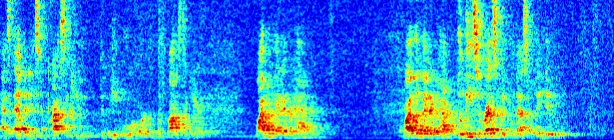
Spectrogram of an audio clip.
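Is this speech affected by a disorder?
No.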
